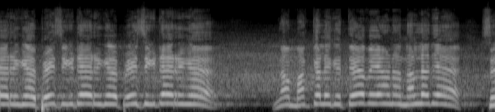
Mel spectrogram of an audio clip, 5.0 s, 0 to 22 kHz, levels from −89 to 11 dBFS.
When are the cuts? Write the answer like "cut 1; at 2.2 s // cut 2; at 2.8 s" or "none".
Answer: none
